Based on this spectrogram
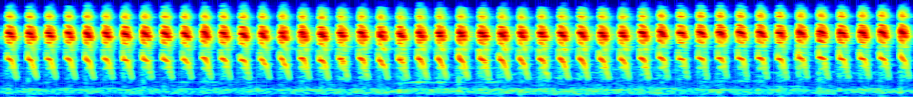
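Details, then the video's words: Tengkek buto, a kingfisher, recorded as a clear, rapid masteran: a steady, nonstop run of harsh, clipped kek notes at a brisk even tempo, about eight per second, with only a faint low background hum. "MASTERAN TENGKEK BUTO GACOR SUARA JERNIH SPEED RAPAT"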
